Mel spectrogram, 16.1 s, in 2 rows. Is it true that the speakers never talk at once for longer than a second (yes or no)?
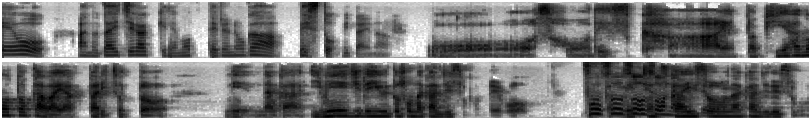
no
